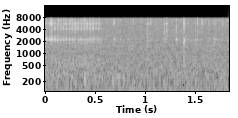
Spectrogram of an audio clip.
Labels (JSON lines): {"label": "ambient", "recorder": "HydroMoth"}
